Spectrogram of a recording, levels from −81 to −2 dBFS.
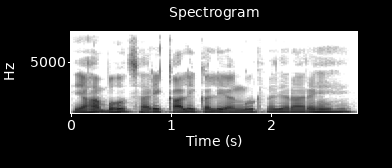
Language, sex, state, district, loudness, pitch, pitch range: Hindi, male, Jharkhand, Ranchi, -14 LUFS, 140 Hz, 135-145 Hz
